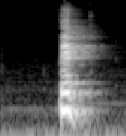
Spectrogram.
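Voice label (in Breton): "pebr", Breton; petit precis de prononciation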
